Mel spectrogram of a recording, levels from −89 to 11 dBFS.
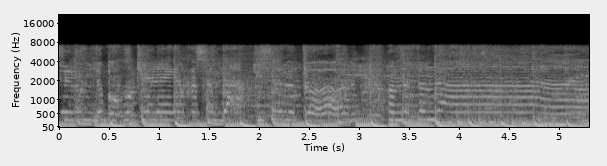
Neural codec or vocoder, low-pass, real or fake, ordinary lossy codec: codec, 44.1 kHz, 7.8 kbps, DAC; 7.2 kHz; fake; none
